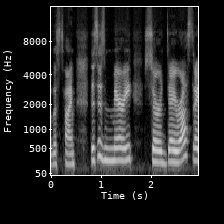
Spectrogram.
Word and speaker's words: Cerdeiras: the course of this time this is mary sergei ross did i say it right that's pronounced right yeah that's always like a thing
